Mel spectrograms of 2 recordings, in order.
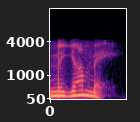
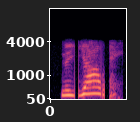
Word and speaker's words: Nyame: The Ashanti, the name of their deity, it's spelled Nyame. But when you do the research, you're reading, you'll find that they didn't pronounce it Nyame. They pronounced it Nyahweh.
